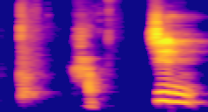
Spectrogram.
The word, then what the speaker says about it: 값진: 받침에서 두 개가 한꺼번에 발음될 수는 없으니까 둘 중에 하나가 빠지는 뭐가 일어난 겁니까? 탈락. 자음군 단수나 탈락이 일어난 거고요. 그다음에요 상황에서 보니까 지금 안눌림 소리 뒤에 구두버섯저가 왔거든요. 뭐 일어나야 돼요? 된 소리 대기. 그래서 최종 발음은 어떻게 되는 거예요? 갑진. 이렇게 되는 거죠.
